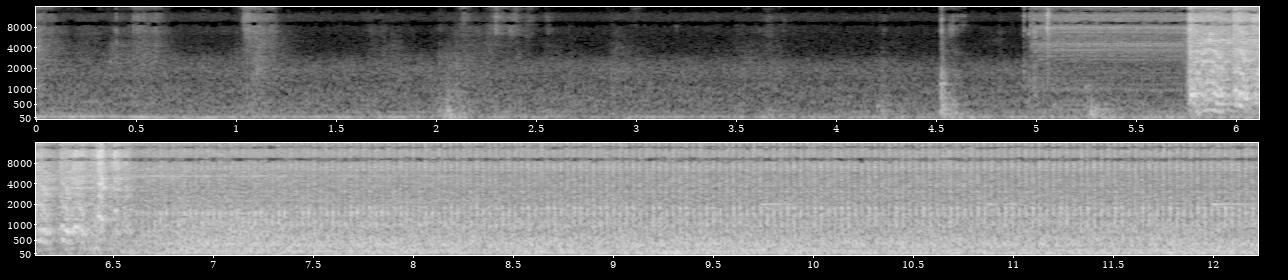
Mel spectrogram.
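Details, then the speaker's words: Freshly installed new engine, first start at final inspection: quiet clicks, then a brief high squeal while cranking before it catches into a steady idle; suspected squeaky starter motor. "bit of a squeaky starter motor I'm thinking anyway"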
